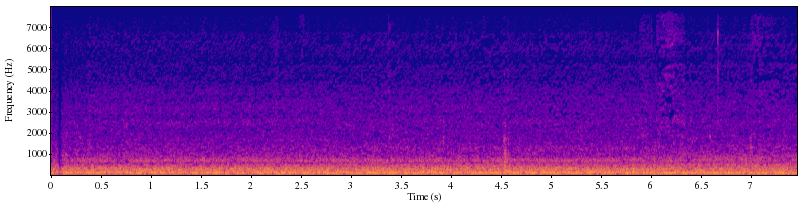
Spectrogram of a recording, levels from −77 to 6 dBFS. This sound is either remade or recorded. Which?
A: remade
